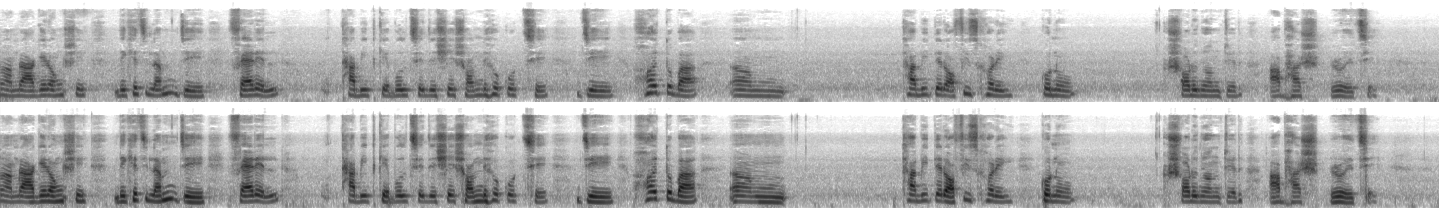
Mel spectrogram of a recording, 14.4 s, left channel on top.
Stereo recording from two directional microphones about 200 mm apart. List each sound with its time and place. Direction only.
0.0 s speech: 35° right (ahead or behind)
9.0 s speech: 40° right (ahead or behind)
